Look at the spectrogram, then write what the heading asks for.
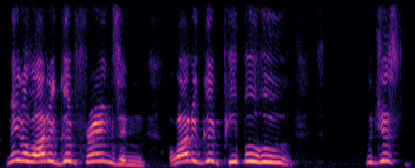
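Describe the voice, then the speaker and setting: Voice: high-pitched, very animated, normal speed. A performer voicing a sentimental, hard-living, boastful frog puppet in rambling, improvised livestream chat. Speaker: co-host of an online puppet comedy show.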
